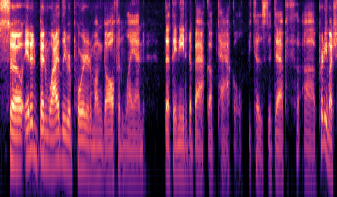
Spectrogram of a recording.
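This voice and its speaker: Speaking at a fairly quick pace with a northeastern Pennsylvania accent, a man uses lively intonation and big swings in loudness. The sound is dry and close with no echo, on a very clean recording with a silent background. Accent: Scranton. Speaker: football podcast co-host. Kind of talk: casual chat.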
